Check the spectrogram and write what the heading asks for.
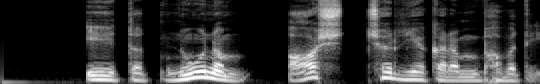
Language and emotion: Sanskrit, surprised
